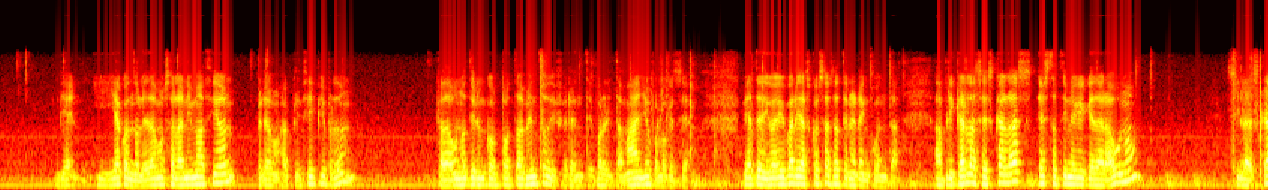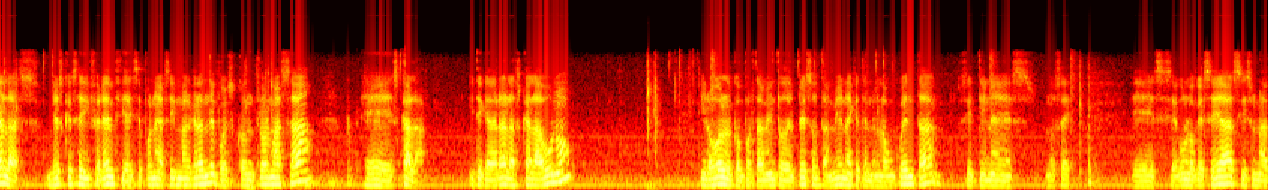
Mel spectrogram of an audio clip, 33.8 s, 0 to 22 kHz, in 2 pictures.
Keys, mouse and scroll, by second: 7.9 middle click, 7.9 right click, 8.8 Escape, 12.0 middle click, 12.0 right click, 15.3 middle click, 15.3 right click, 17.1 s, 17.8-26.3 middle drag, 20.5 ctrl+a, 25.6 g, 26.3-27.8 drag, 27.8 middle click, 27.9 click, 28.8-33.8 middle drag.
